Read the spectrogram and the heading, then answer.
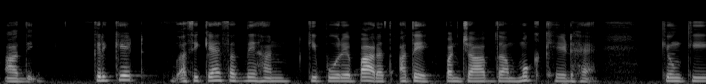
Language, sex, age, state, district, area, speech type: Punjabi, male, 18-30, Punjab, Gurdaspur, urban, spontaneous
